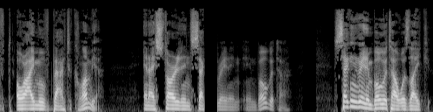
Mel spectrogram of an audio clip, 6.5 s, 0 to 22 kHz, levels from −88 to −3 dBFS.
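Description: Speech, and it has one problem: from 3.07 s to 4.75 s the sound goes dull and boxy, with nothing above 4.8 kHz, drops by roughly 10 dB, and picks up its own background noise some 55 dB under the speech, then clears up again. There's a 200 ms gap at the switch. That's most likely the input switched to a poorer device, say another mic or a headset's call profile, for that stretch.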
